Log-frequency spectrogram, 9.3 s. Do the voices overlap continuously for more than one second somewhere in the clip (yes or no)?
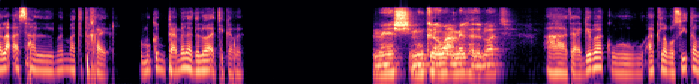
no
